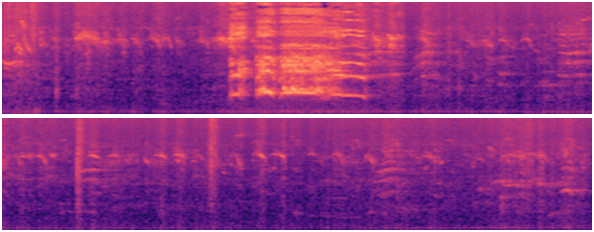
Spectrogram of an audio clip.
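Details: A single hoarse crow, rising and then trailing off over about a second and a half, comes from a young yellow rooster crossbred with wild junglefowl. Soft bird chirps and background hum follow.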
